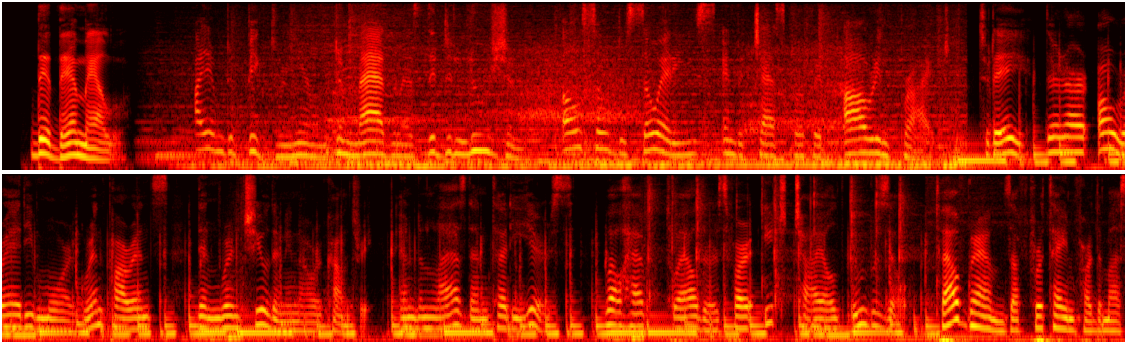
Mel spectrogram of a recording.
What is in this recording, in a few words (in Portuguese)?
Brasileiros Ingles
